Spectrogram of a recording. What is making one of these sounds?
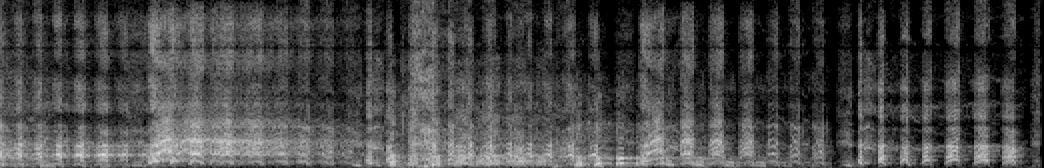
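A man sings loudly, close by.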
